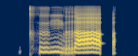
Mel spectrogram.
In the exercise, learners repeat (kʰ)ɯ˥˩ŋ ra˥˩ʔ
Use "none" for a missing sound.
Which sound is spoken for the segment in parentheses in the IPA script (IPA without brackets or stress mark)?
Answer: kʰ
